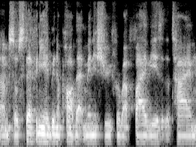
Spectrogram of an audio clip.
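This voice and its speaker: Here a man speaks with a very deep, low pitch. His intonation stays fairly even. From London, England, Jamaican parents. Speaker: pastor. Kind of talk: interview conversation.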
